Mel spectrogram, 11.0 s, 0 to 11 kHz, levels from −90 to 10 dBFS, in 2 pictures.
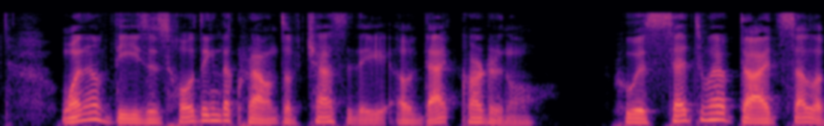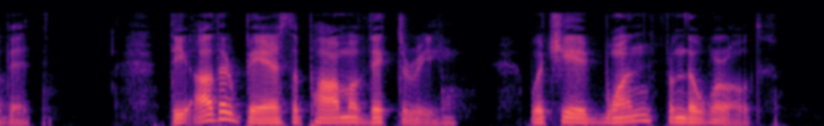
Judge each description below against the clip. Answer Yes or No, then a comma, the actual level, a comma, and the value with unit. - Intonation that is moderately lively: Yes, average, 4.5 semitones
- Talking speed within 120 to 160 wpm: No, average, 180 wpm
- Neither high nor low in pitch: No, low, 105 Hz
